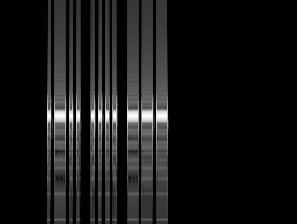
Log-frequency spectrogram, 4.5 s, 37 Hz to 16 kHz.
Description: Morse code, heard as a keyed tone, about 22 wpm, 700 Hz. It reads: LHO
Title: USA Call Sign Postfixes - 3 Letters 22wpm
